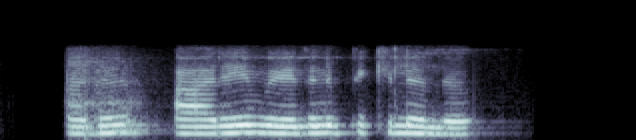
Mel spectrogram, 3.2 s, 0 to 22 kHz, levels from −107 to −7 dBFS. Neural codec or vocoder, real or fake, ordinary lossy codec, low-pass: none; real; Opus, 32 kbps; 5.4 kHz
